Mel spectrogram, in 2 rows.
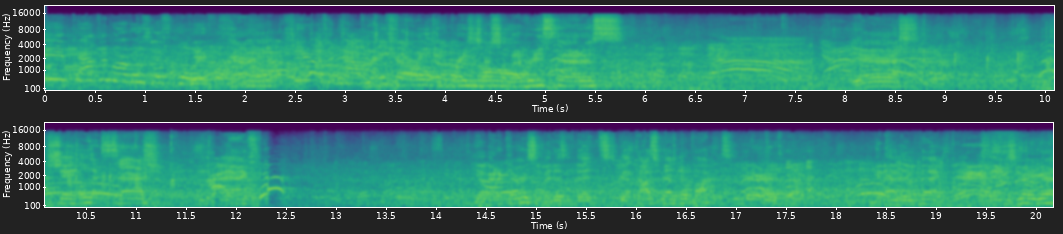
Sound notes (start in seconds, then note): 2.1 audience cheering; 9.5 audience cheering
